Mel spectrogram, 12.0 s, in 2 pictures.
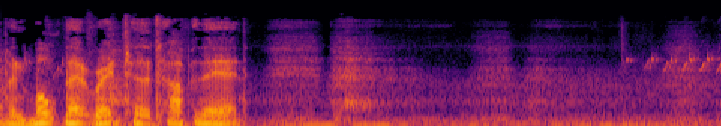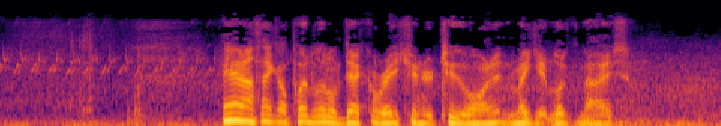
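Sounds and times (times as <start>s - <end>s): low background rumble: 0.0s - 8.1s
bird trilling: 5.2s - 8.0s.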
